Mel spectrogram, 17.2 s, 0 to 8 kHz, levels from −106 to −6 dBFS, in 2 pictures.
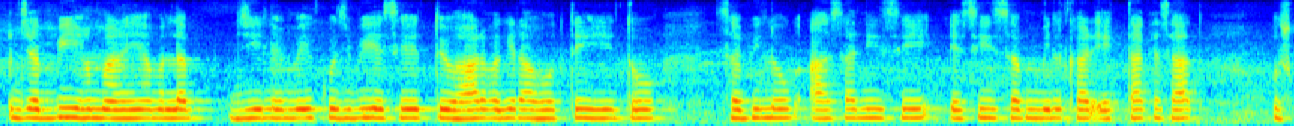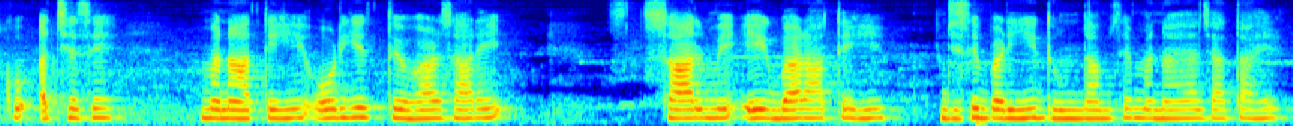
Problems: constant background noise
